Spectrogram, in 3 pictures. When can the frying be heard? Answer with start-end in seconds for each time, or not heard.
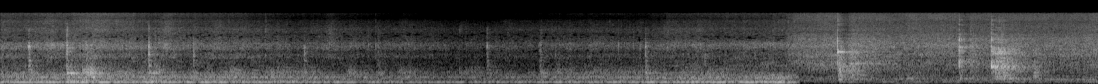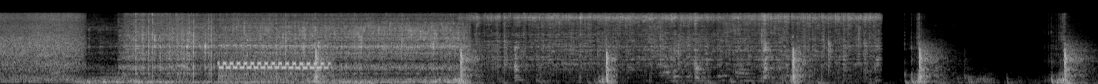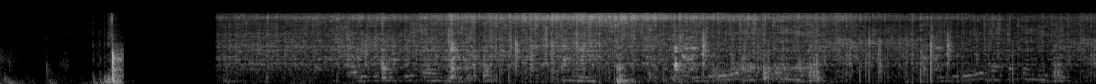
0.0-19.8, 24.1-32.8.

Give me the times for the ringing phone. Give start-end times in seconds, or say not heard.
13.2-14.3, 28.4-30.2.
